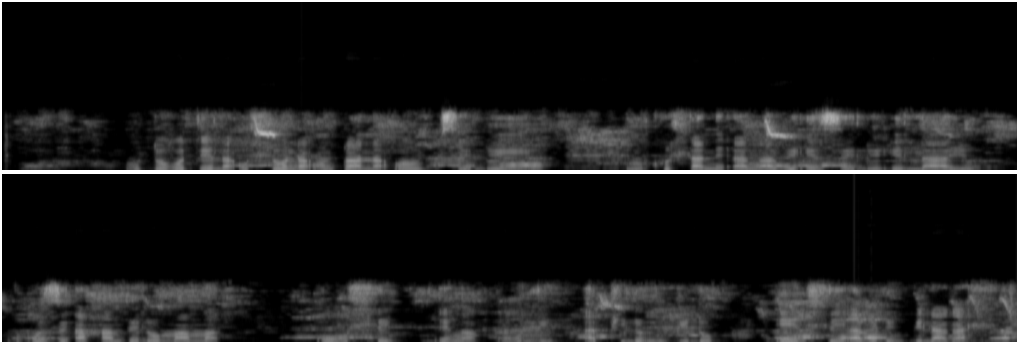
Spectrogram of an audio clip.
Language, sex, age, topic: North Ndebele, male, 36-49, health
